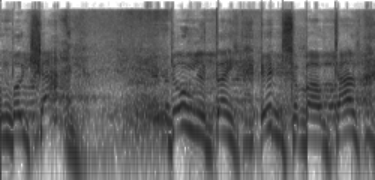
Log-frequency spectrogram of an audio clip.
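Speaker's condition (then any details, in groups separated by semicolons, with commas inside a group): Cerebral palsy; present from birth; speech hard to understand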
